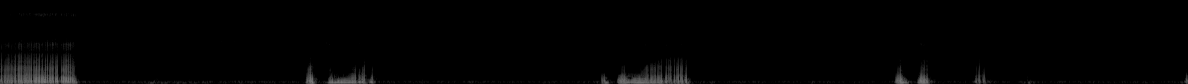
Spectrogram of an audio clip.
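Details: Old West Highland White Terrier asleep and snoring: a loud burst at the start, then low rumbling snores in separate bouts of about half a second to a second, with quiet gaps and a steady background hiss.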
